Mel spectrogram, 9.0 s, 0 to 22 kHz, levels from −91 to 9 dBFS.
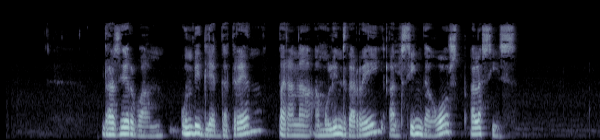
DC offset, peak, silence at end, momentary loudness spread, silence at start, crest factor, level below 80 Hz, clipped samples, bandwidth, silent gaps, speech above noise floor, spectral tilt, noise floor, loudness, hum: under 0.1%; -4 dBFS; 1.3 s; 12 LU; 1.55 s; 20 dB; -68 dBFS; under 0.1%; 11.5 kHz; none; 49 dB; -5.5 dB/octave; -69 dBFS; -21 LUFS; none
